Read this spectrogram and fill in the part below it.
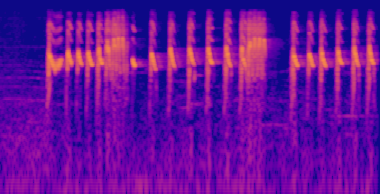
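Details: Rapid staccato series of bright, clipped chips from a white-rumped shama training recording for contest birds, broken by two buzzy harsh bursts, with a short pause before the quick chipping resumes.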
